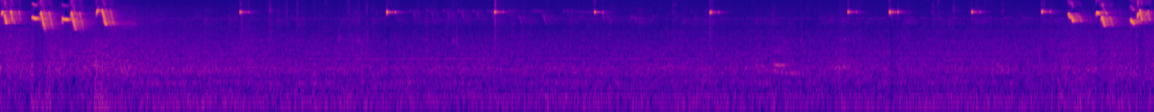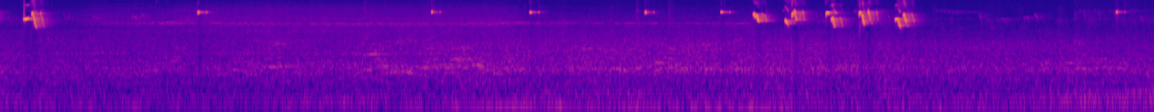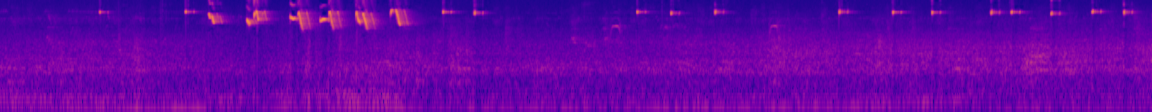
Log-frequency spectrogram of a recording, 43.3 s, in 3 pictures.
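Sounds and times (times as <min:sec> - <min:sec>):
saffron finch song: 0:00.0 - 0:01.7, 0:02.9 - 0:03.2, 0:04.8 - 0:07.7, 0:08.7 - 0:09.1, 0:10.5 - 0:12.4, 0:13.0 - 0:15.1, 0:19.7 - 0:30.5, 0:31.1 - 0:35.0, 0:36.0 - 0:43.2
faint hiss: 0:00.0 - 0:43.2.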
